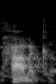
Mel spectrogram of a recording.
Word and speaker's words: Hanukkah: And the brothers can explain it to you about the different traditions that are associated with Hanukkah, or Hanukkah to be correctly pronounced.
